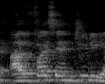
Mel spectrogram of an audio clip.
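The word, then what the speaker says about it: Alpha Centauri: spacecraft है capsule and अल्फा सेंचुरी अल्फा सेंचुरी word देखना ध्यान से अल्फा सेंट ग नहीं स्पेलिंग सही है प्रोनाउंस गलत है ओके तो पढ़ेंगे हम अल्फा सेंचुरी लेकिन लिखेंगे ऐसे ओके सो अल्फा सेंचुरी क्या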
